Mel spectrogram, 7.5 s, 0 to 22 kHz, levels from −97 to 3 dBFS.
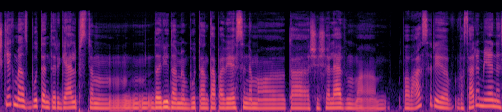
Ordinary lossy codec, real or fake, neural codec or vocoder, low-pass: MP3, 96 kbps; real; none; 14.4 kHz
